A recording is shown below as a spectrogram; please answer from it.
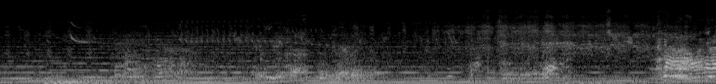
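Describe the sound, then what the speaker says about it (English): Lions in the African wild giving deep, rumbling roars that rise and fall in repeated bursts, loud and fairly near, with other wildlife sounds in the background. "They use roars that can be heard from over 5 miles away."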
